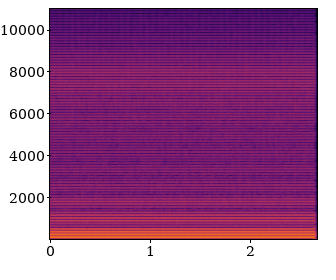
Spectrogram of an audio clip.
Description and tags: The same pulse as rancidpulse(2), with less sustain.
extraneous, pulse, rancid, strange, synth, weird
